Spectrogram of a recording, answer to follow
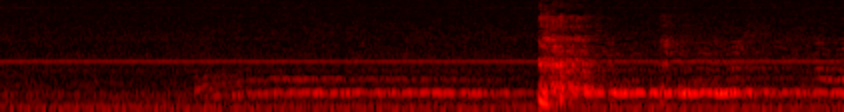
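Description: A soft held note in the concert music starts about a second in. A single loud cough cuts across it near the three-second mark.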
